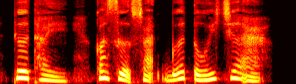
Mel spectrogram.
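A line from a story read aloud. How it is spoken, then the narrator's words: Soft, respectful. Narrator (Vietnamese): Tiểu Đồng khẽ vào bẩm với Chu An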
